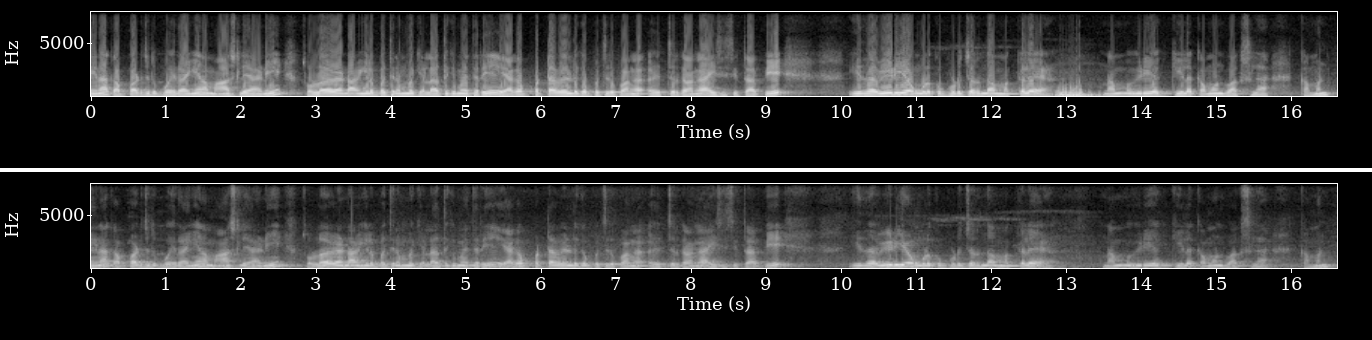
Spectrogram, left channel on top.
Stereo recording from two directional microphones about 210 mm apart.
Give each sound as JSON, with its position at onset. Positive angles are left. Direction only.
{"t": 0.0, "sound": "a man's voice", "side_deg": 30}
